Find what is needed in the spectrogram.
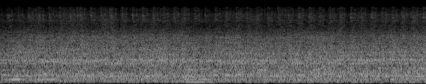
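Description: Electric brush-type honeycomb-frame uncapping machine running, its two motor-driven shafts spinning to strip wax cappings from both sides of a frame at once. It gives a steady, even whirring hum with a constant high tone.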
